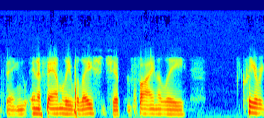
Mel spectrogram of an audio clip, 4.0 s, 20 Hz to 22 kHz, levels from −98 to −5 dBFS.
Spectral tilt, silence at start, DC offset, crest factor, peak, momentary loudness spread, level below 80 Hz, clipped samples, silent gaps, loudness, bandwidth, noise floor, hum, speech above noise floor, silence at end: -7.5 dB/octave; 0.1 s; under 0.1%; 20 dB; -2 dBFS; 8 LU; -54 dBFS; under 0.1%; none; -23 LUFS; 16 kHz; -58 dBFS; none; 35 dB; 0 s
